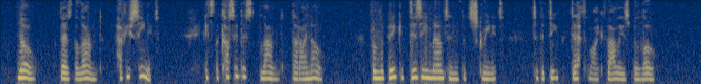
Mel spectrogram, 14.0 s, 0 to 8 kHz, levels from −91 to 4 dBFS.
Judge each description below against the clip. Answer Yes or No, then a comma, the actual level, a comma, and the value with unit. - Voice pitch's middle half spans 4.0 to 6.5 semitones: No, average, 3.5 semitones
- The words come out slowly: Yes, slow, 125 wpm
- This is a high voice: Yes, high, 215 Hz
